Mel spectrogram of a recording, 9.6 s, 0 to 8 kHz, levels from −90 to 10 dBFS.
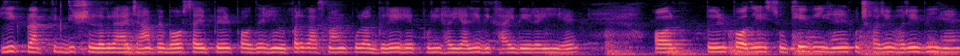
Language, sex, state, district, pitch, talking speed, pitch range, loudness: Hindi, female, Uttar Pradesh, Hamirpur, 220 Hz, 210 wpm, 215-230 Hz, -17 LUFS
